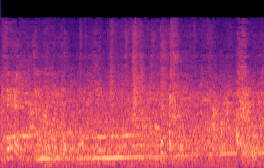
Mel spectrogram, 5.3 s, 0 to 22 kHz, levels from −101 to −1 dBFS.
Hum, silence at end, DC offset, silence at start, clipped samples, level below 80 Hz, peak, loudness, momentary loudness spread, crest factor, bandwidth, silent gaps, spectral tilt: none; 0 s; under 0.1%; 0 s; under 0.1%; -44 dBFS; -4 dBFS; -19 LUFS; 4 LU; 14 dB; 14 kHz; none; -5 dB/octave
